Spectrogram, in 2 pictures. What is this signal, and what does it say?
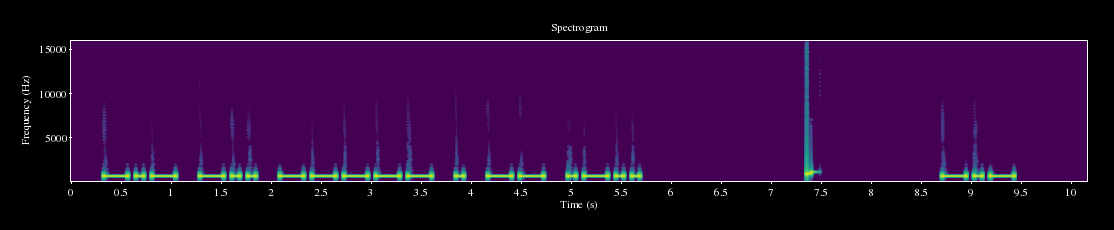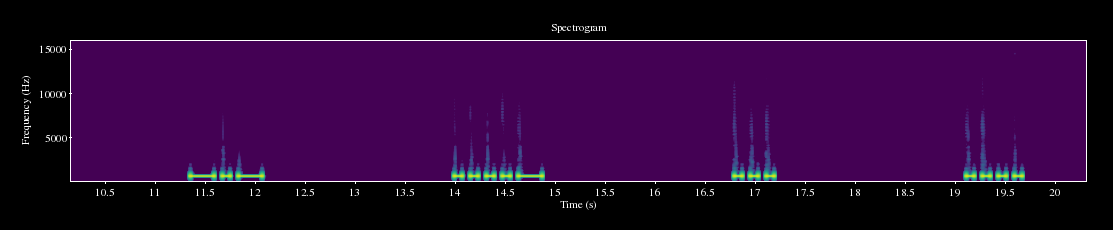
Morse code, heard as a keyed tone, about 16 wpm, spaced as for 7 wpm, 700 Hz. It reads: KD0EML KK4SH
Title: USA Call Signs - 6 Characters - 8x Character Spacing - 15wpm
